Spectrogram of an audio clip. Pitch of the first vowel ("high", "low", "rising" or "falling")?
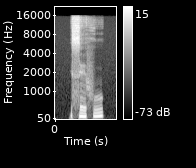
low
